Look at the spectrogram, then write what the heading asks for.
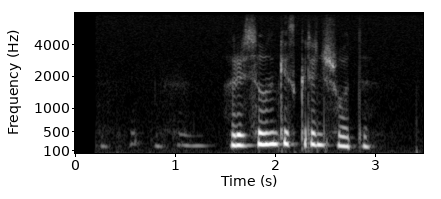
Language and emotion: Russian, neutral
